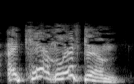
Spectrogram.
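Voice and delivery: high, strained, drawn-out yell; cracking yell. A narrator's reading. Owner to friend beside the car, yelling helplessly. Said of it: "I yelled, my voice cracking".

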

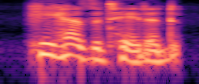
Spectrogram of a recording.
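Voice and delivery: ordinary delivery, nothing marked

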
